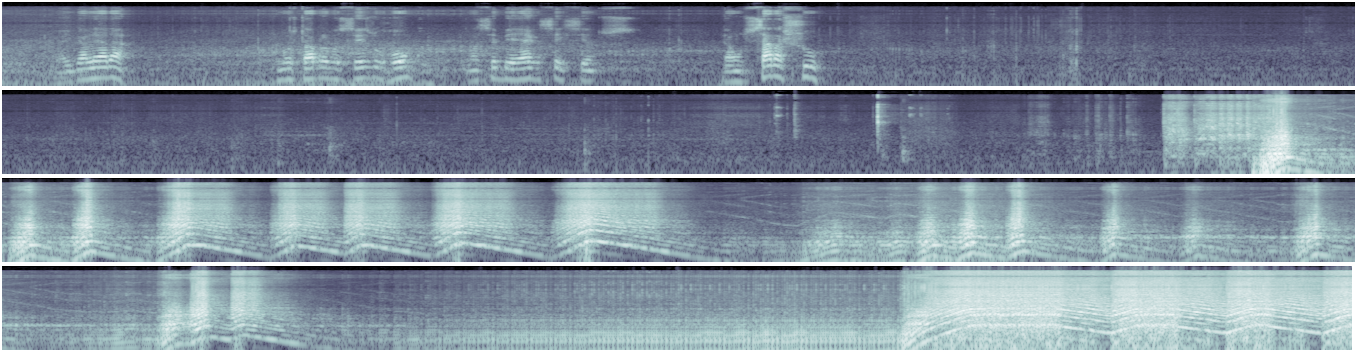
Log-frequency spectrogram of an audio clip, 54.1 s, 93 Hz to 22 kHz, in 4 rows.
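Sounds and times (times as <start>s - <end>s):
motorcycle engine revving: 25.2s - 54.0s.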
